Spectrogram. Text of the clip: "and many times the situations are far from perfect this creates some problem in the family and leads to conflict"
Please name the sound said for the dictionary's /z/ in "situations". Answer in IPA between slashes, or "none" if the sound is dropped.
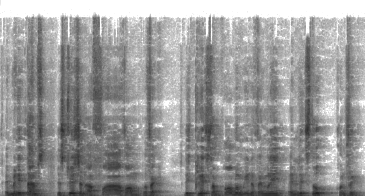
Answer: none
